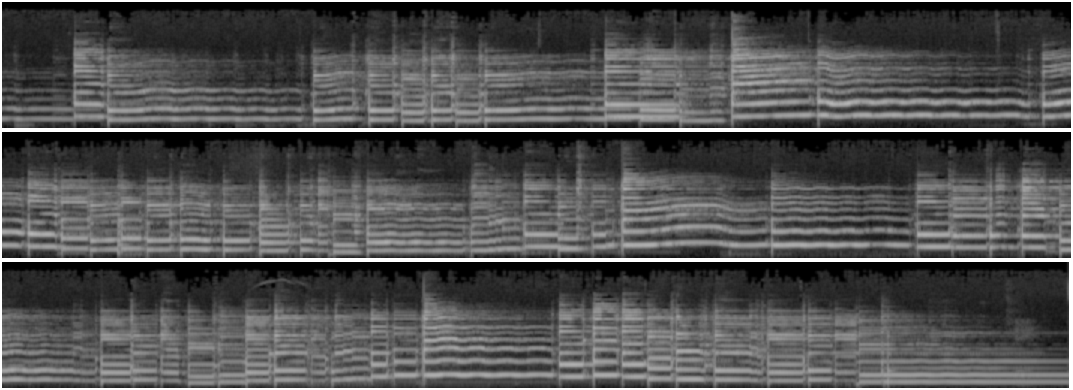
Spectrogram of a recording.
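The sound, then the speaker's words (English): A clean electric guitar with Zex coil pickups and stainless steel frets plays a steady run of sustained single-note melody lines with smooth string bends and slides, fairly loud, with no buzz and no voices. “That's those Zex coil pickups. They just sound great. And it's clean.”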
